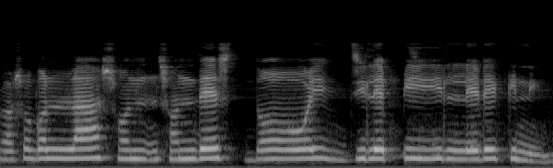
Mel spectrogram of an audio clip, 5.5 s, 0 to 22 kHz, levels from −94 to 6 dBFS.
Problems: constant background noise, background conversations at intervals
